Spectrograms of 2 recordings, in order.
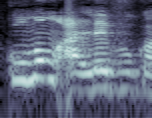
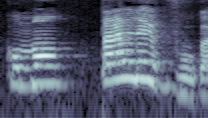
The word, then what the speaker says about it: comment allez-vous: 그래서 꼬멍이 굉장히 많이 나오기 때문에 또 외워두시면 좋고 단어 마지막에 t가 오고 그 다음 단어에 모음이 오면 항상 연음이 돼요. 그래서 꼬멍 알레부가 아니라 꼬멍 딸레부가 되는 거예요.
